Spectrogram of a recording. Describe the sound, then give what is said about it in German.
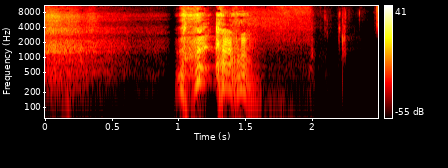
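A person clears their throat, two quick raspy bursts following a faint breathy lead-in, then a couple of tiny clicks before silence. “ich muss kurz ab, hier ein bisschen mich räuspern.”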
